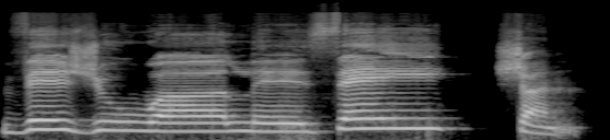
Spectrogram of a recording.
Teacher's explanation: In the word visualization, the stress shifts to zay.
